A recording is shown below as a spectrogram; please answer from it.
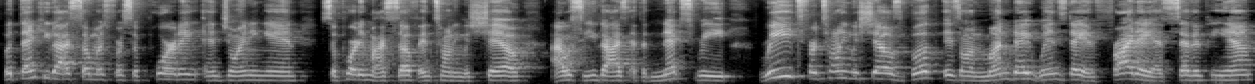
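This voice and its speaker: A woman hosting a book club, reading and chatting informally, sounding tired and slightly hoarse. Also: fairly low pitch, moderate pace, hardly any pauses, fairly bright tone. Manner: informal, conversational. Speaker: book club host reading a novel aloud. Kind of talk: expressive audiobook-style reading and casual livestream chat.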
